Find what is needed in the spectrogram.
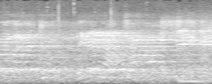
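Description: Hoofbeats of a reining horse loping on arena dirt, heard under arena music and a voice over the public address.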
